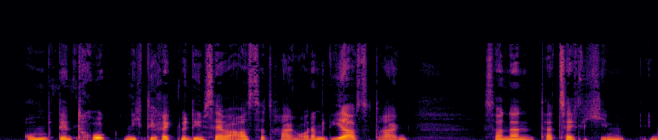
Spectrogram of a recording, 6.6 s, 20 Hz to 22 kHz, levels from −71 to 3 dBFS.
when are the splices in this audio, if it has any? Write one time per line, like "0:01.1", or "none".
0:01.2

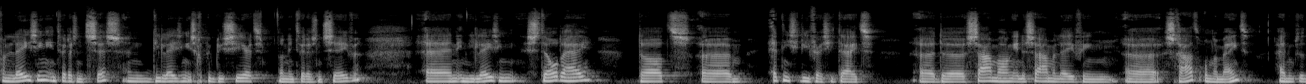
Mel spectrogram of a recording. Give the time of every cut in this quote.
none

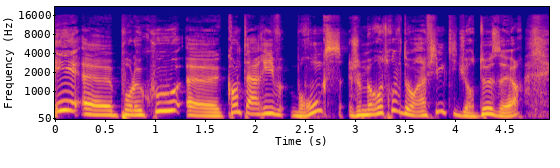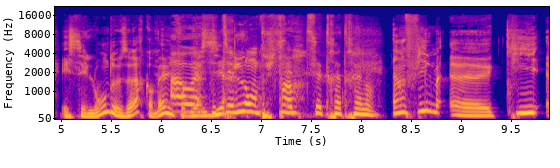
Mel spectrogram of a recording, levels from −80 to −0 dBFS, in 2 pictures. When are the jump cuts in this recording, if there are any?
none

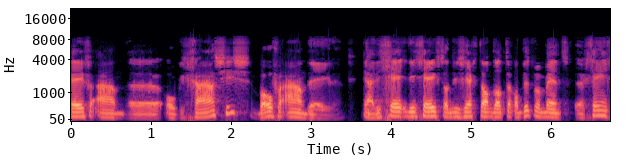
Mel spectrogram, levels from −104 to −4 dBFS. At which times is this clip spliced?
0:03.5

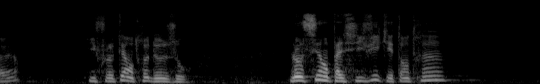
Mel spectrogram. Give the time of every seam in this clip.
none

